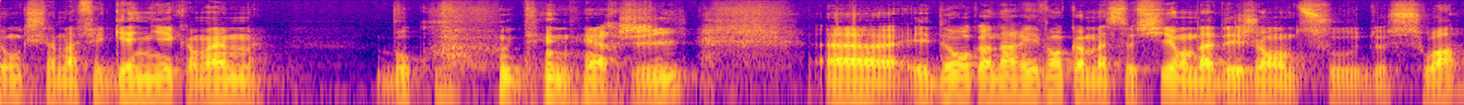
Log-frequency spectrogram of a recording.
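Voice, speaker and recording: A man speaks at a fairly slow pace in a fairly low voice, his intonation fairly even and broken by long, frequent pauses. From France, childhood in Senegal. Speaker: investment fund co-founder. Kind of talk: interview. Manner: hesitant.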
